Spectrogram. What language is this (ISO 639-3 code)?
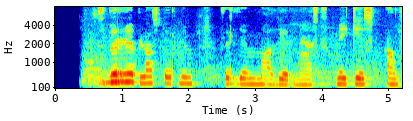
isl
